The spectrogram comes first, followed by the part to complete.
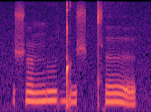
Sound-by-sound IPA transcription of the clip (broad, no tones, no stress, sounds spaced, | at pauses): ʃ œ̃ ŋ ɯ ɡ͡ǃ ɯ ʃ cʰ ɘ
